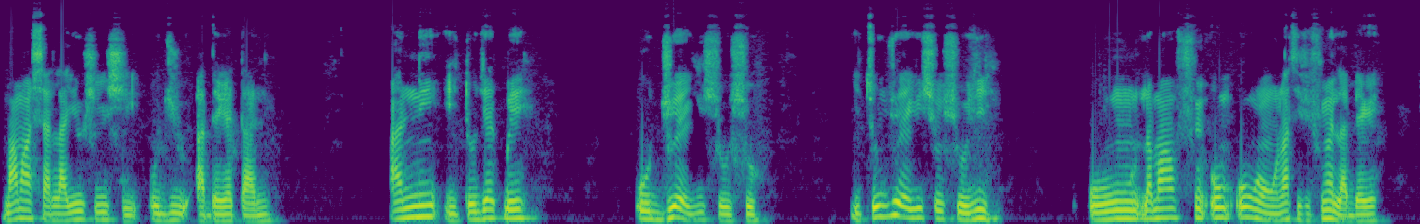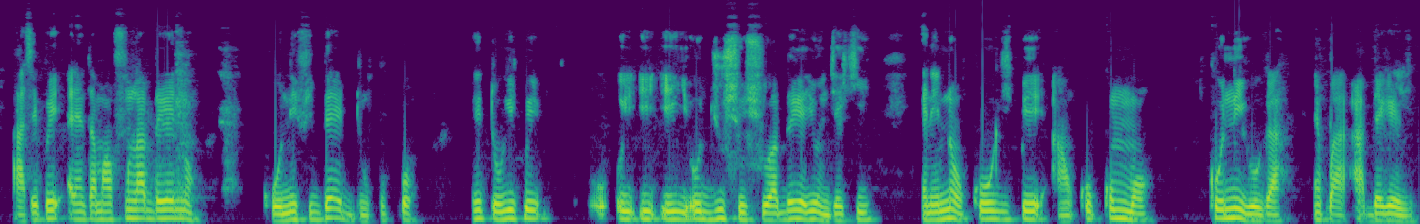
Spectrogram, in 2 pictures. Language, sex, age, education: Yoruba, male, 15-29, tertiary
